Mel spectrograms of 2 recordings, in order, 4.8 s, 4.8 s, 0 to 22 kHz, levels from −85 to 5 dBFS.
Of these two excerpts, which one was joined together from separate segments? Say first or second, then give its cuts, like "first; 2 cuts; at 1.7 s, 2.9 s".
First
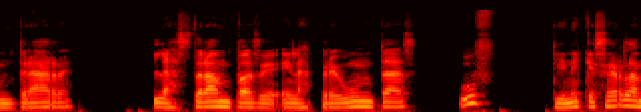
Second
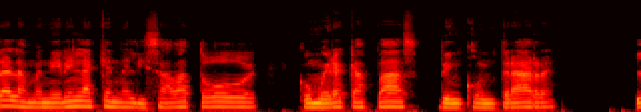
second; 1 cut; at 3.3 s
